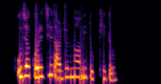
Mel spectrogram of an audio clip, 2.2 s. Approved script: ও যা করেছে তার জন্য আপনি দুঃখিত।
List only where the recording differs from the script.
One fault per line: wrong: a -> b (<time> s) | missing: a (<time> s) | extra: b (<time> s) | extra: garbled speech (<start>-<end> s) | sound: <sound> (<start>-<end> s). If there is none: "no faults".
wrong: আপনি -> আমি (1.1 s)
